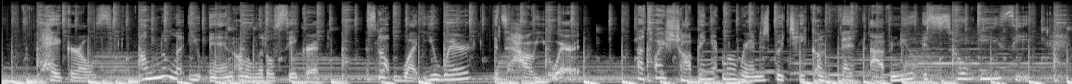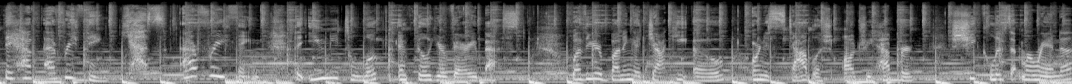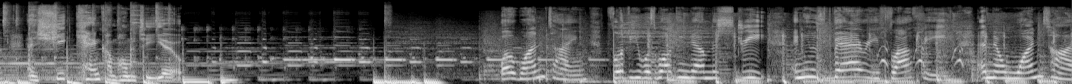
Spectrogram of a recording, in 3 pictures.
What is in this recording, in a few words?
Voiceover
